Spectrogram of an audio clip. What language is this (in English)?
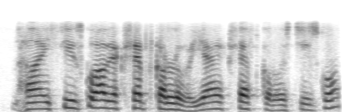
Urdu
